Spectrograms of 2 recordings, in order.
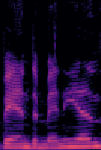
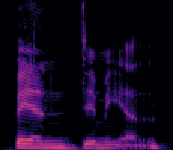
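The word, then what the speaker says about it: Vandimion: also wolf thank you he points out that far's last name is Van Demian not vand dominian so I've been adding extra syllables why not so it's vandian voila vandian I'll have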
